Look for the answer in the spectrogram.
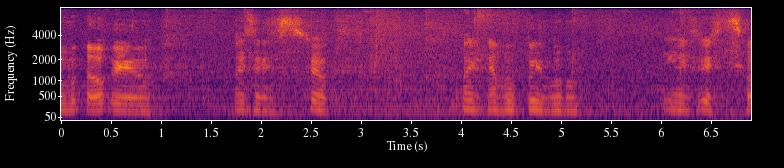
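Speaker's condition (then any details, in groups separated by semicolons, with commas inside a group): Cerebral palsy; speech disability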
